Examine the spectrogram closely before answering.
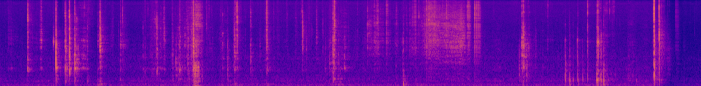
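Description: Hard plastic hoverboard shell parts and wiring being handled against the aluminium frame during reassembly: a string of irregular clicks, knocks and clatters, with a longer rustling scrape about two-thirds of the way through. The sound drops away sharply just before the end.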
